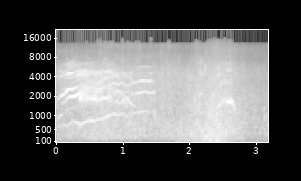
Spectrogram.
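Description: Steady surf washing onto a white-sand beach on Ship Island under blue sea and splendid weather, a continuous broad hiss that swells again near the end, with thin high-pitched calls over the waves early on.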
